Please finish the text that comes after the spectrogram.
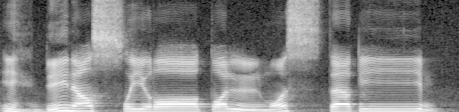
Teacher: Huruf sad yakni huruf sin yang ditebalkan walaupun dia berbaris kasrah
